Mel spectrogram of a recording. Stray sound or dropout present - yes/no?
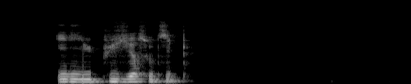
no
